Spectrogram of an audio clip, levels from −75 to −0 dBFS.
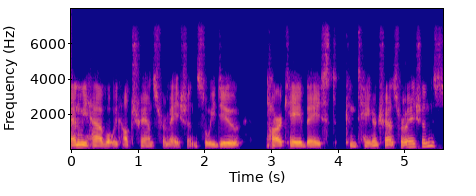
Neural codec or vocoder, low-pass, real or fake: codec, 16 kHz, 4.8 kbps, FACodec; 7.2 kHz; fake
